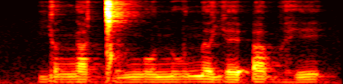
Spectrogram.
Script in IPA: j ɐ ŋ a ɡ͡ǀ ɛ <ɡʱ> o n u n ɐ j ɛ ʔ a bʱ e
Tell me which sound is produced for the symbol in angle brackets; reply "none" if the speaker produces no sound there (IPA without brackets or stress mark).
ŋ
